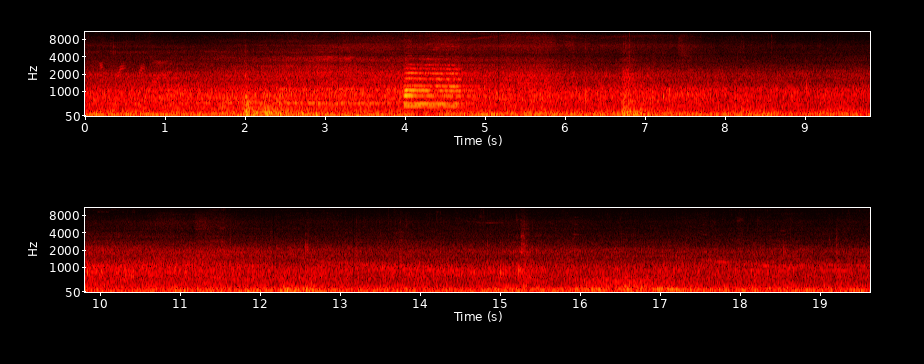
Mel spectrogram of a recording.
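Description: City traffic rumbles by on a nearby road, heard outdoors in wind.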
